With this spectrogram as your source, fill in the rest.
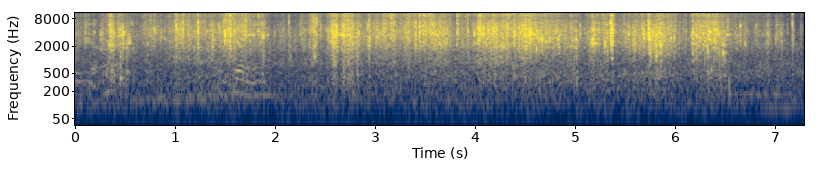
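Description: Gloved hands rustle and crinkle through thin plastic bags.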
